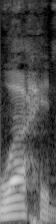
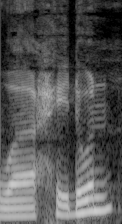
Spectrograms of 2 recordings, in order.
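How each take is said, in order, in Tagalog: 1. Nagtatapos ang salita sa simpleng tunog na 'd'. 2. Nagtatapos ang salita sa buong pantig na '-dun'. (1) "pwede rin nating sabing wahid" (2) "lagyan ng dhammatan"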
